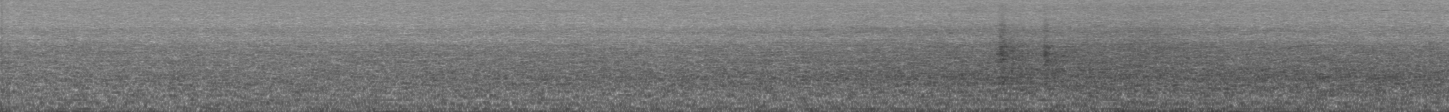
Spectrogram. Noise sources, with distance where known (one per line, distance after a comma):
background noise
